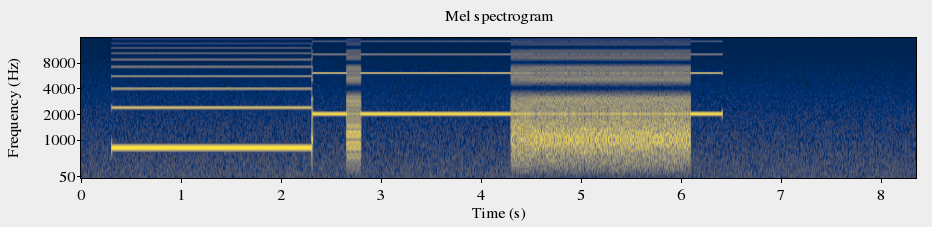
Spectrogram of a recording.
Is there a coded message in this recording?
Yes: ZX Spectrum tape loading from 0.3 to 6.4 s, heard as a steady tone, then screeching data.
